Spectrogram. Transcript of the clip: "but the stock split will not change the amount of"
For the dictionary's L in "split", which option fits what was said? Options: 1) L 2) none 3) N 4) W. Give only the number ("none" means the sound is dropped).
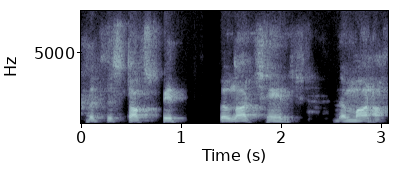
2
